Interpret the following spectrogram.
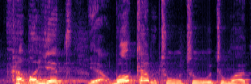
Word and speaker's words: Cal Batllet: the Rin is so so difficult to to pronounce well it is name it calet calet yeah welcome to to to my to my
